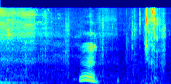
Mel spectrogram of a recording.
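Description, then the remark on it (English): Close-up crunching as someone bites into a pickle, with short wet crackly bursts and a brief voiced hum partway through, recorded right up against the microphone. “Make sure you chew on it close to the microphone.”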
